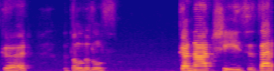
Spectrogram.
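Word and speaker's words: gnocchi: The G is so nochi.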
